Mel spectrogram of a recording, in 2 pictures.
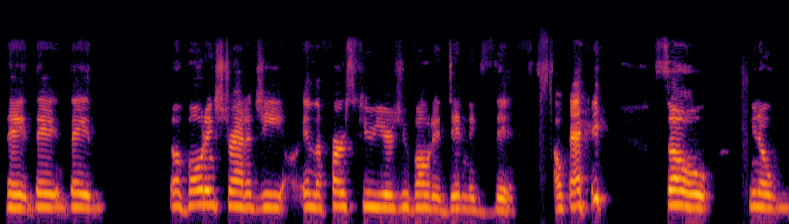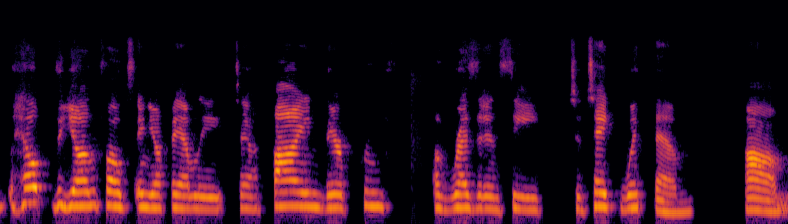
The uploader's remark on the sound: host a zoom on facebook live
